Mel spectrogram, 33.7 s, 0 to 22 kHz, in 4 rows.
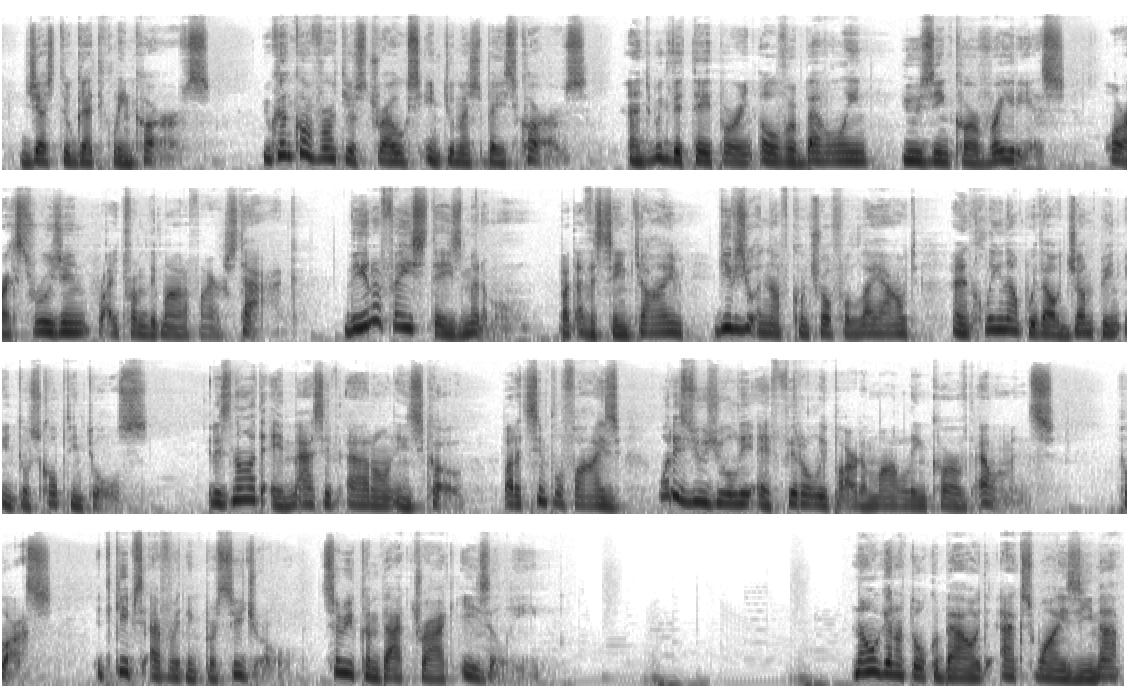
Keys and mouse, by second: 1.1 click, 1.7 shift+middle click, 1.9 middle click, 2.8 e, 3.9 click, 4.7 click, 5.5 click, 6.9-9.8 typing, 7.5 Tab, 8.1 Tab, 8.5 click, 10.0 click, 10.3 shift+middle click, 10.9 Tab, 11.1 a, 11.2 right click, 12.2 1, 12.3 shift+click, 13.0 s, 13.4 click, 13.7 2, 13.8 click, 14.7 ctrl+b, 17.4 1, 18.1 x, 18.5 Tab, 20.2 click, 21.8 z, 22.8 click, 24.0 shift+a, 24.4 Tab, 24.5 s, 24.8 Tab, 25.0 g, 25.0 x, 26.8 click, 28.2 click, 29.3 click, 31.3 click.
